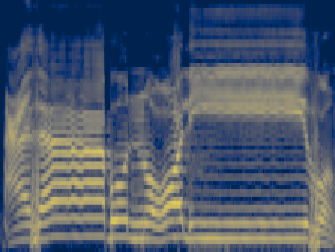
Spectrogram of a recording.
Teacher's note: با پر ناک میں آواز پیدا نہیں کریں گے کیونکہ آگے جو حرف ہے حروف حلقی کا حرف ہے غین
